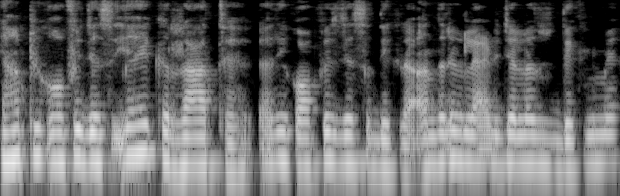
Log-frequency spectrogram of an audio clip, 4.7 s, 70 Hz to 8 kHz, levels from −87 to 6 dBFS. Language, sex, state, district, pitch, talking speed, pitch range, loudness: Hindi, male, Bihar, Supaul, 155 Hz, 285 wpm, 145-160 Hz, -18 LUFS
